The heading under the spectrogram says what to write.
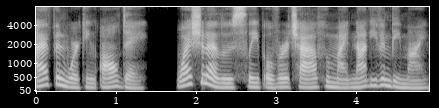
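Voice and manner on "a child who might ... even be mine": ordinary delivery, nothing marked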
